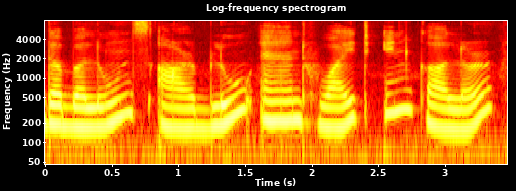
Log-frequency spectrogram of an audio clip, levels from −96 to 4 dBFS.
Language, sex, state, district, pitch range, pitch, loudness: English, female, Assam, Kamrup Metropolitan, 180-260 Hz, 200 Hz, -13 LUFS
